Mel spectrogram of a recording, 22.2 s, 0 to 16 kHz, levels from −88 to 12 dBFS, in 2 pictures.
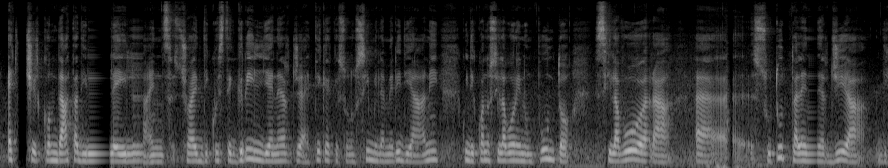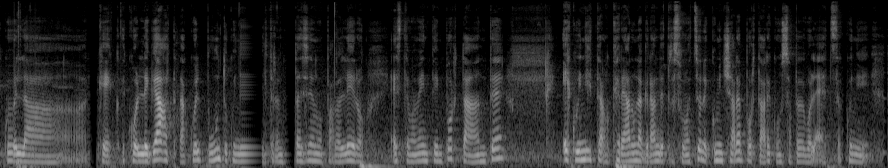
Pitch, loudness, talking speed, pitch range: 165 Hz, -30 LUFS, 150 wpm, 155-180 Hz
